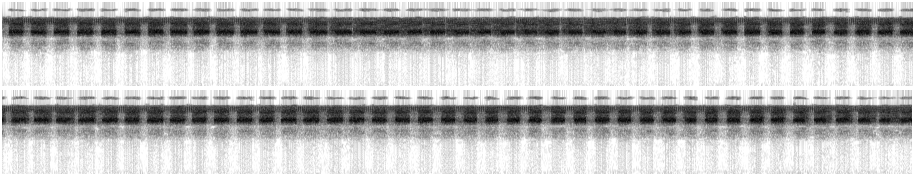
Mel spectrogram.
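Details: In the Provençal summer of southern France, cicadas keep up an intense metallic buzz, beating in fast, very regular pulses of roughly three per second throughout.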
